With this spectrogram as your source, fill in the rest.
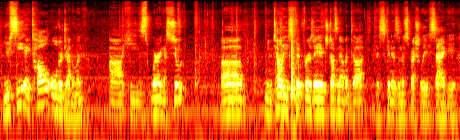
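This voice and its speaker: A relaxed game master narrating. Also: male voice, on the low side, moderate pace. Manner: relaxed, chatty narration with fillers. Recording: distant mic, faint background noise.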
